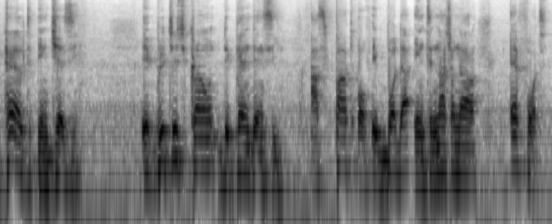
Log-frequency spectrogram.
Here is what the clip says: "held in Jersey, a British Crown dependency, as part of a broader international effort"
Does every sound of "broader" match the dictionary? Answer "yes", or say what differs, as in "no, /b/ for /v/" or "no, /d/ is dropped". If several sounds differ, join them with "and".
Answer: no, /ɹ/ is dropped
